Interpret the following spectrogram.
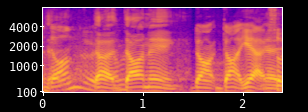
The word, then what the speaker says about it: Da Nang: Da Nang.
